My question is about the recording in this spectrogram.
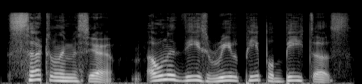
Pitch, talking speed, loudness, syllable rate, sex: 165 Hz, 130 wpm, -18 LUFS, 4.6 syllables/s, male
